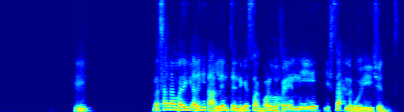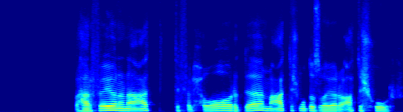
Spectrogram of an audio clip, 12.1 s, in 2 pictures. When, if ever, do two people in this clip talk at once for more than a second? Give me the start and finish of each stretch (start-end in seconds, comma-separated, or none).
none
